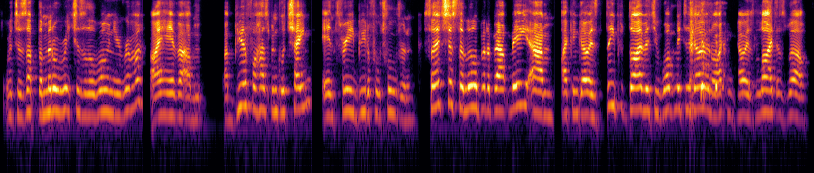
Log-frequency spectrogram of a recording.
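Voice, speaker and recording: Measured woman giving a formal introduction. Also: on the high side, a bit bright. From New Zealand. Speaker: guest business owner. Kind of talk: formal Māori introduction, then casual talk.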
